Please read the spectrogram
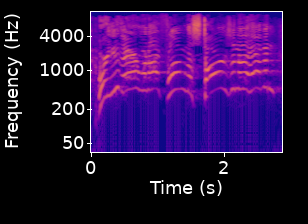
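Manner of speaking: high-pitched, ringing sarcastic challenge; God being sarcastic. Acted. Creator challenging Job about the stars, loftily sarcastic. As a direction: throw down a mock question from on high. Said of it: "That's sarcasm".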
